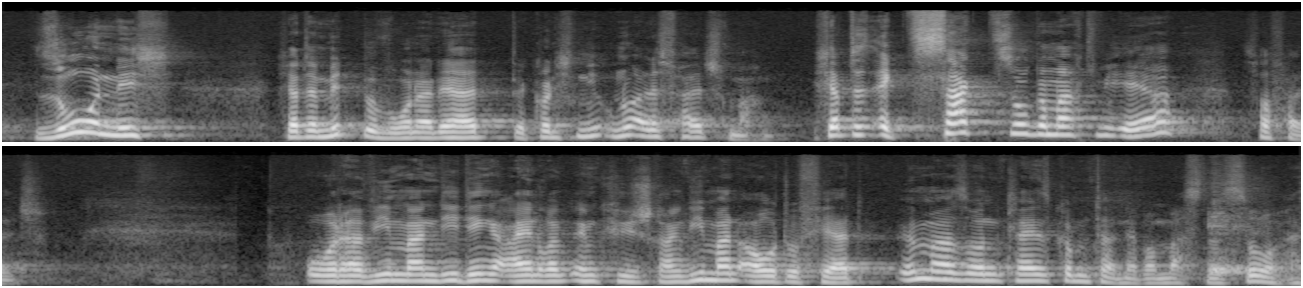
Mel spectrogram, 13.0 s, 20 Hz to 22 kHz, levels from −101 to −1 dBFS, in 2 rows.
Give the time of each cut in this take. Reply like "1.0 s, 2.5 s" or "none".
none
